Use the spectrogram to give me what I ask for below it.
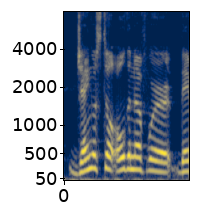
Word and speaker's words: Django: off in some instances like Django like it's Jango Jango godam says it in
